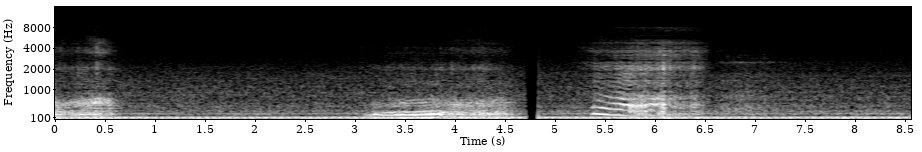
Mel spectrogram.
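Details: Sleeping adult snoring, recorded with a snore-recording phone app: rough, rattling snores over a steady low hum, with a brief dropout midway.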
